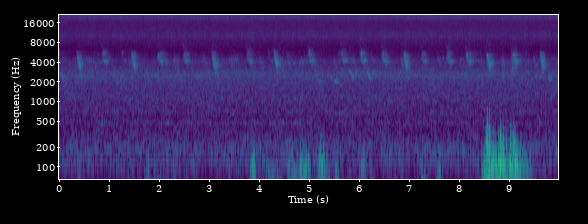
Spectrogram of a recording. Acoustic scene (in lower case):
park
